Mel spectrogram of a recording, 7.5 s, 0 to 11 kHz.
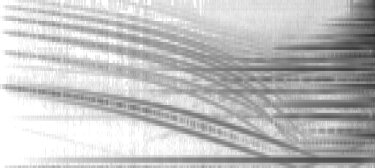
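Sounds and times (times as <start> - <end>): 
harsh reversed sound: 3.2 - 7.4.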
